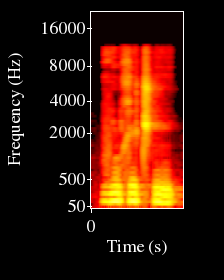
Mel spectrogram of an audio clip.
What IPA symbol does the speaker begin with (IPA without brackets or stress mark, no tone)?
v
